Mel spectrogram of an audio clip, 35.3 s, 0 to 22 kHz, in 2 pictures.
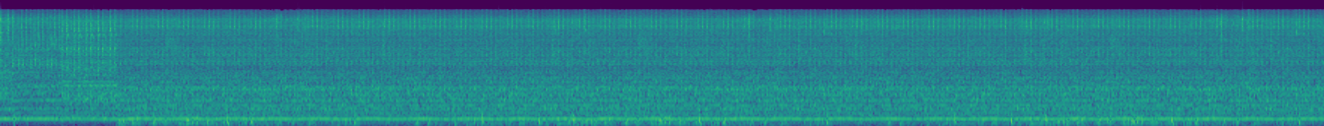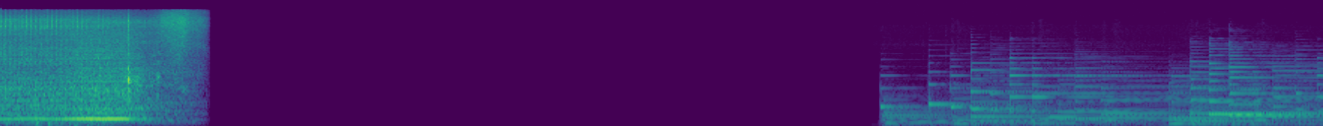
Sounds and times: Music: 0:29.4 - 0:35.3.

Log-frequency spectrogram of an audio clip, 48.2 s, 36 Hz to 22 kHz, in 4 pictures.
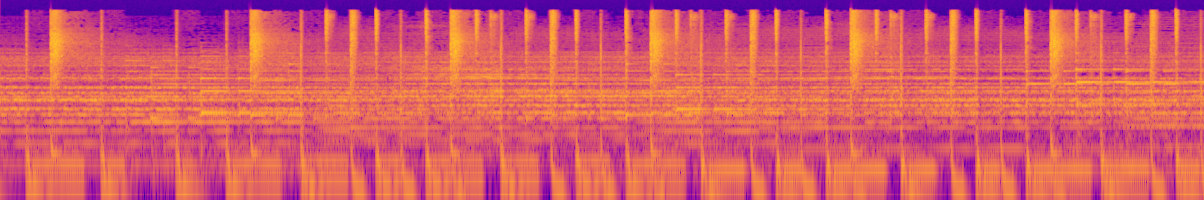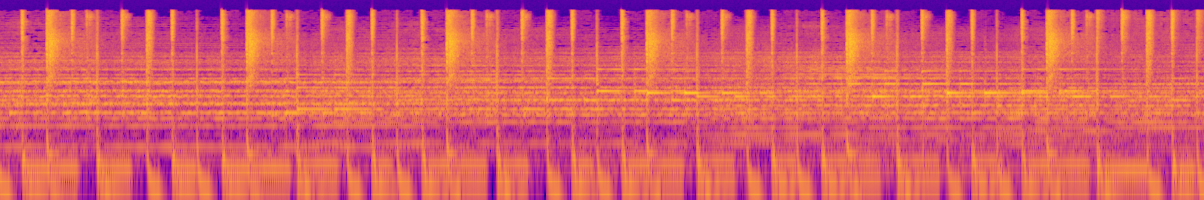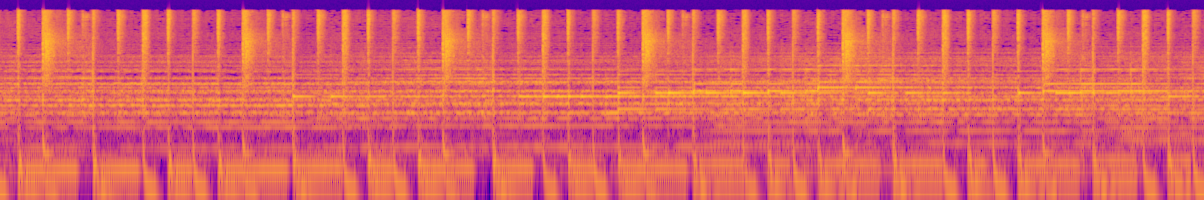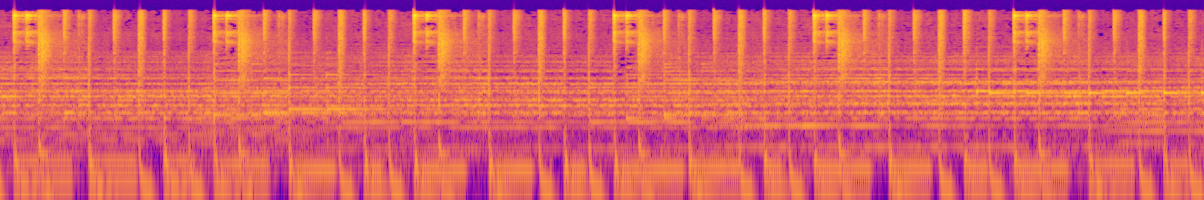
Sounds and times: Music: 0:00.0 - 0:48.1.

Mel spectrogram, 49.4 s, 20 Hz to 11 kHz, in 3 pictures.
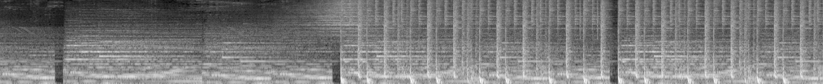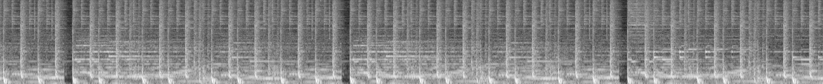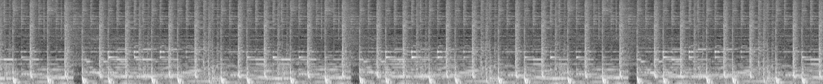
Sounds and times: Drum and bass: 0:00.0 - 0:49.3.

